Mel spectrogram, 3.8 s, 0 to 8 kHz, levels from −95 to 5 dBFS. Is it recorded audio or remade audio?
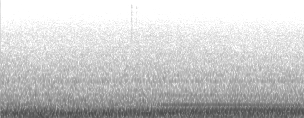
recorded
